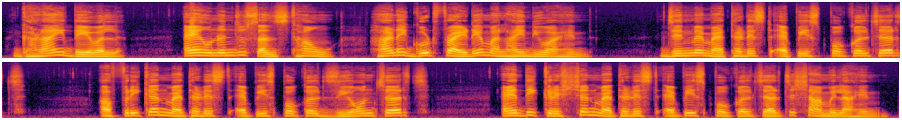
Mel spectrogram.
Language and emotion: Sindhi, neutral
